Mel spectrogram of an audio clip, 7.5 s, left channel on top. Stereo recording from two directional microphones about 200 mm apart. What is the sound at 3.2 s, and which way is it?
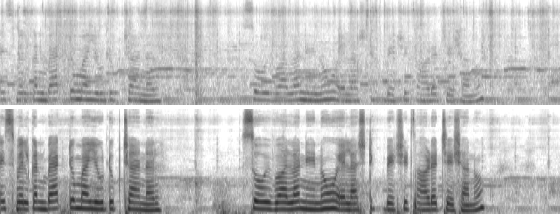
Speech, 50° right (ahead or behind).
